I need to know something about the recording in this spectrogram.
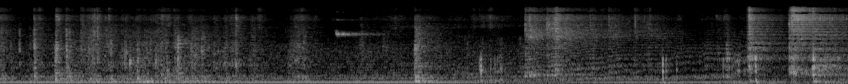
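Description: Hurried rummaging through a pile of craft supplies: plastic items, straws and packets rustling, clattering and scraping in a steady run of small irregular clicks, over a steady low hum.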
